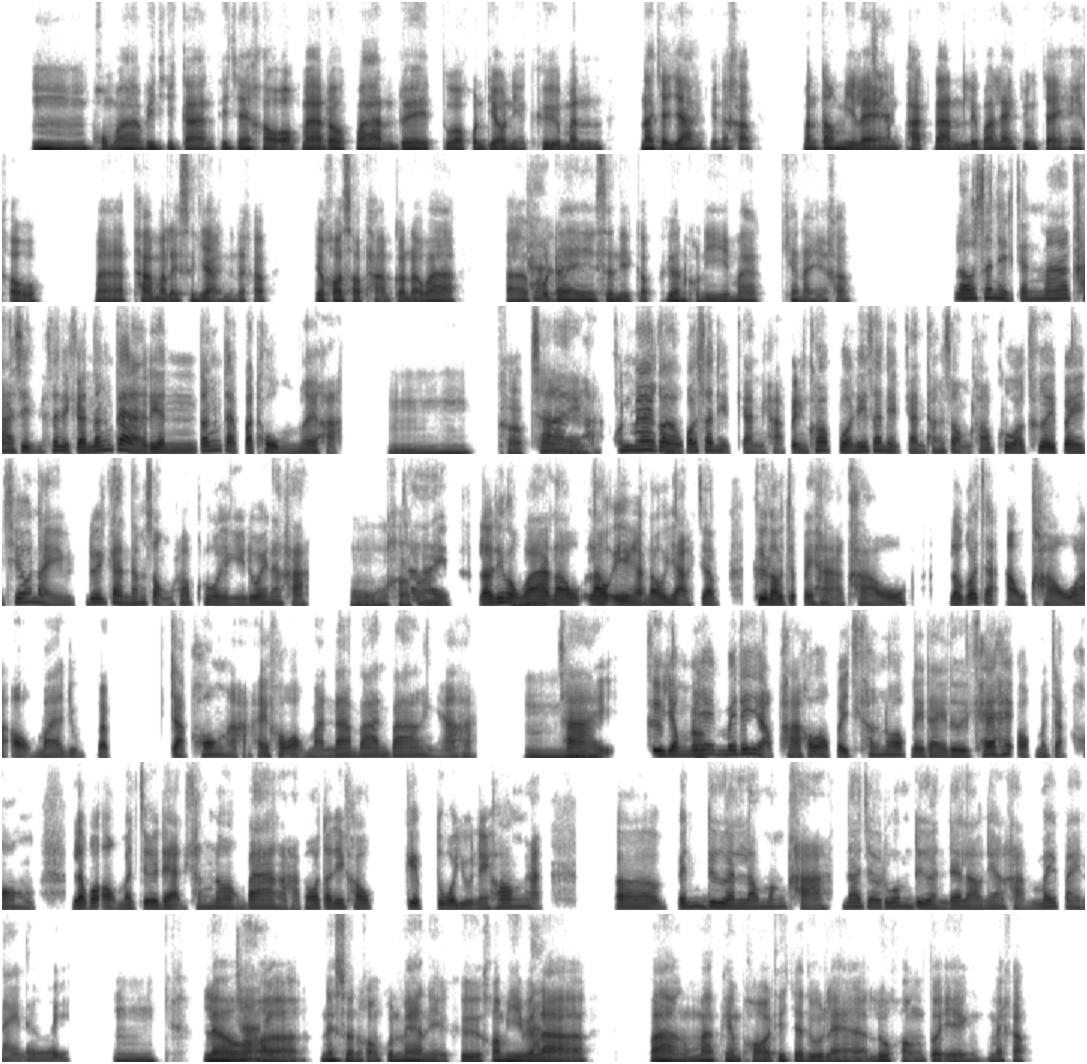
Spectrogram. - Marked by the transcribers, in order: tapping; other background noise
- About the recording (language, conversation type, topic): Thai, advice, ฉันควรช่วยเพื่อนที่มีปัญหาสุขภาพจิตอย่างไรดี?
